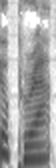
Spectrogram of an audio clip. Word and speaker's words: opera: Fred saw the opera three times. – Okay, the opera. Dos sílabas, okay? Opera.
